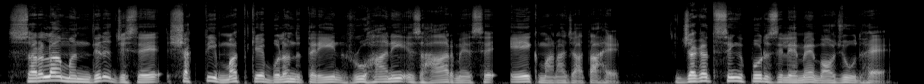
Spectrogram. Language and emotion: Urdu, neutral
